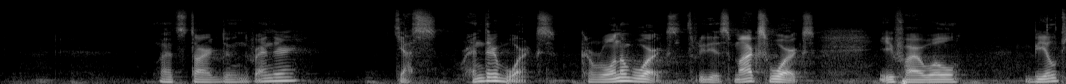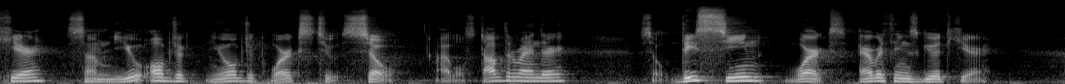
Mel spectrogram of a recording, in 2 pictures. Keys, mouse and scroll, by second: 0.0 click, 0.0 click, 2.0 click, 4.2 alt+middle click, 5.8 alt+middle click, 8.2 click, 8.3 click, 8.5 click, 8.6 double click, 9.4 click, 9.5 click, 9.7 scroll down 1, 10.4 click, 12.2 q, 12.3 click, 12.4 click, 13.1 Delete, 14.7 click, 14.8 click, 16.5 click, 16.6 click, 17.4 click, 17.5 click, 17.7 click, 17.8 click, 17.9 z, 19.1 click, 19.2 click.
